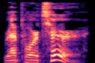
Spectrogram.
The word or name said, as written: rapporteur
